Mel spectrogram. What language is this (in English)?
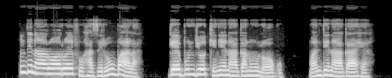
Igbo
